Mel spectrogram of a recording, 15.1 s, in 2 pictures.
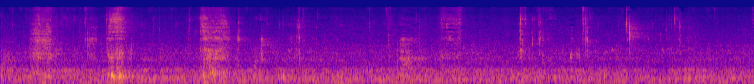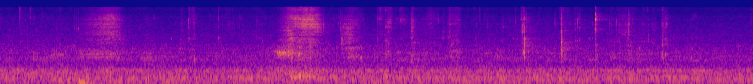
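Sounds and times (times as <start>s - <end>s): steady low hum: 0.0s - 15.0s
wet chewing smacks and clicks: 10.9s - 14.4s.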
